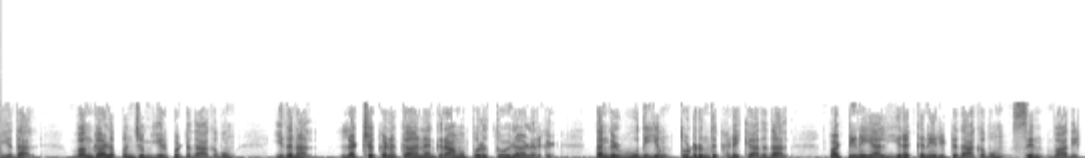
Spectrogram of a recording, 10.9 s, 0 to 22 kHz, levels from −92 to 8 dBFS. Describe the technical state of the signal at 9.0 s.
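At 9.01 s there is a concealed Bluetooth headset packet loss. A gap of about 7.5 ms, which fits a single lost mSBC frame, was filled by the receiver repeating the best-matching stretch of the preceding waveform. Because only one packet is missing, the patch is almost inaudible rather than a buzz. That sets it apart from a plain dropout, which would leave a silent hole or a click at the splice.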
